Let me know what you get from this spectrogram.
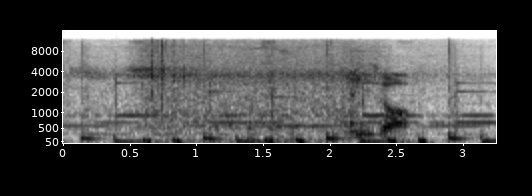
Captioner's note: wings flaps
